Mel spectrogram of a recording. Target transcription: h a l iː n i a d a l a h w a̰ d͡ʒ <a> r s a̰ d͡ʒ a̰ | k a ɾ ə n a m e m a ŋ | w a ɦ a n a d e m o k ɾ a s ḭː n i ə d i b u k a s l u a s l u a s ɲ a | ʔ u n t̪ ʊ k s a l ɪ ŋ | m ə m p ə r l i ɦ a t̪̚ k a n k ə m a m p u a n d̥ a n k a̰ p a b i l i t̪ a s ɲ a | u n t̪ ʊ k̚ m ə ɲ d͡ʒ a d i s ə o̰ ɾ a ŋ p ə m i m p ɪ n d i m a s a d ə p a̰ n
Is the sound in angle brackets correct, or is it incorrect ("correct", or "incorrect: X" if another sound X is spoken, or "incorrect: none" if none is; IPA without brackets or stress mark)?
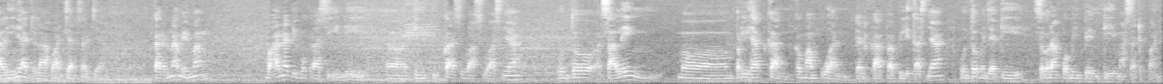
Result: correct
